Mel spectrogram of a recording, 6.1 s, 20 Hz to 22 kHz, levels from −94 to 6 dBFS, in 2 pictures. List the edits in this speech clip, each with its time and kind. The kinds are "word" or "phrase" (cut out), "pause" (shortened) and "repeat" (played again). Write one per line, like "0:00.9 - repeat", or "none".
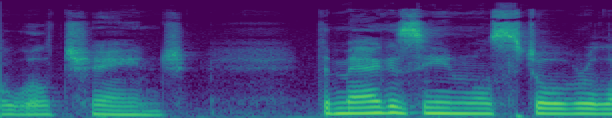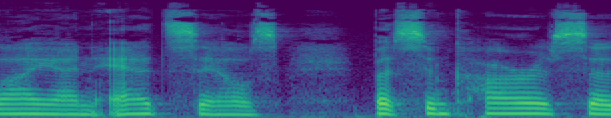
none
